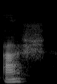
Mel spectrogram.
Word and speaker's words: Æ: you know the word the letters A and E joined together apparently it's pronounced Ash and then a-12 for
